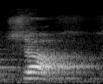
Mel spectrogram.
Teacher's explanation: जिसका उच्चारण करते समय श्वास, जो सांस है घर्षण करके, है ना, बाहर निकल रही है, उसे हम क्या बोलते हैं, ऊष्म व्यंजन कहते हैं।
